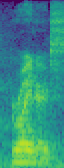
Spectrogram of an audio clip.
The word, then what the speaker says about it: Reuters: Is it Roers or Reuters? Reuters.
